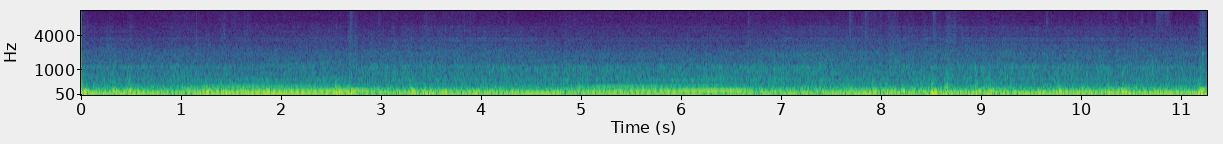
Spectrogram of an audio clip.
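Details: 2016 Mazda MX-5 with aftermarket exhaust, engine braking just below 3000 rpm, mostly 2nd and 3rd gear: engine drone with a faint scraping tone coming and going as throttle closes; cause unknown; scraping under engine braking.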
